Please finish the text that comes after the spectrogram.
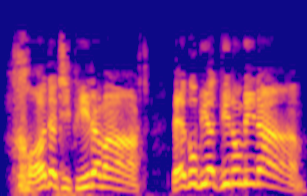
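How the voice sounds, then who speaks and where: Man voicing a blustering, shouting shopkeeper. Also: high-pitched, animated, pitched above the performer's own voice, heavily acted. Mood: furious, threatening. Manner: shouting, stammering, threatening. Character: hot-tempered middle-aged male shopkeeper, blustering bully. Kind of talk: audiobook character voice.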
